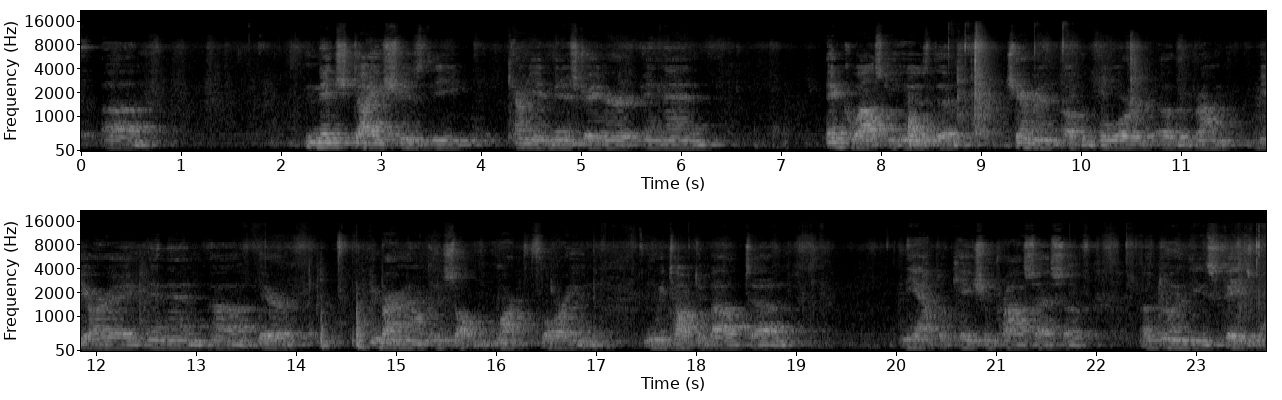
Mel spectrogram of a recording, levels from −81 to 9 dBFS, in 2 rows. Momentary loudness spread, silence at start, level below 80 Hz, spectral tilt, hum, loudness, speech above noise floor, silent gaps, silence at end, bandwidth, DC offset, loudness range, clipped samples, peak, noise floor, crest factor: 18 LU; 0 s; -88 dBFS; -3 dB/octave; none; -39 LUFS; 21 dB; none; 0 s; 15.5 kHz; under 0.1%; 5 LU; under 0.1%; -10 dBFS; -60 dBFS; 30 dB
